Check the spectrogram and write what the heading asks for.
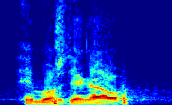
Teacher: El debilitamiento y elisión de D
